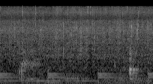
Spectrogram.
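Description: Potato and pointed gourd frying in a pan, a steady close sizzle with a few soft stirring scrapes, no talk.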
